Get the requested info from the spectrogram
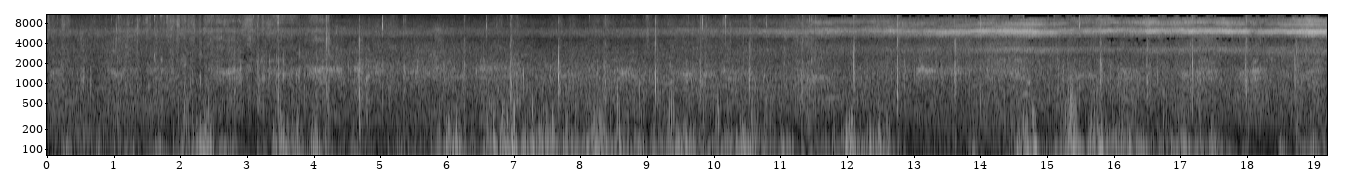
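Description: Uneven footsteps on a dry dirt-and-stone hillside path, scuffing along at a climbing pace. About halfway through, a steady high-pitched insect buzz comes in and continues.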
